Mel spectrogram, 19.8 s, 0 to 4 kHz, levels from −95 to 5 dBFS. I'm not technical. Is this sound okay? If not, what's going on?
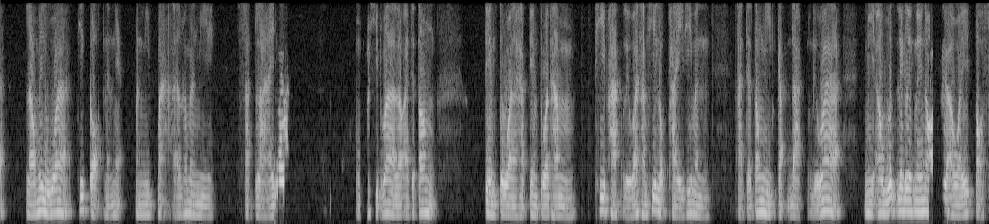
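No, there are two brief glitches. At 5.49 to 5.91 s and again at 18.58 to 18.89 s, the talker's voice nearly vanishes for a few tenths of a second. This is speech suppressed in double talk. Both people were likely talking at once, and the echo-cancelling software played safe by turning everything way down.

Inside that first dip, from 5.56 to 5.69 s, a second voice pops through, briefly even louder than the talker. That's the other side's voice leaking through: the far end was coming out of the loudspeaker, and the echo canceller likely didn't scrub it all from the mic.

The dull, phone-like sound with no crisp top end is just the ordinary call line doing its normal job.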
